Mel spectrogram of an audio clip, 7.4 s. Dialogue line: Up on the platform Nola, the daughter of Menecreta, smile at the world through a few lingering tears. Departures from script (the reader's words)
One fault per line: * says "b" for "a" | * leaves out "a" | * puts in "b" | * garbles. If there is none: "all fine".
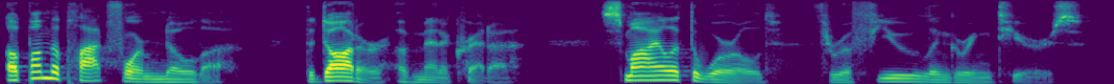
all fine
